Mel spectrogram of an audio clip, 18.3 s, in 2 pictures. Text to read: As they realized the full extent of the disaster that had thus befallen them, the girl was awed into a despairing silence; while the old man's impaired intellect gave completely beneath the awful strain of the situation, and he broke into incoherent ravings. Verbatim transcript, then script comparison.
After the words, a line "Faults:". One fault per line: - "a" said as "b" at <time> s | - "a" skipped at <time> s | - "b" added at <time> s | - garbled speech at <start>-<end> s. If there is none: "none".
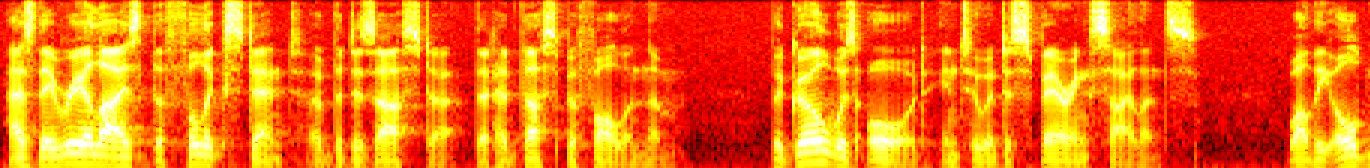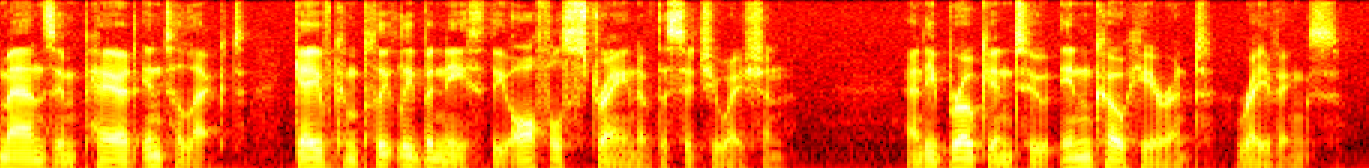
As they realized the full extent of the disaster that had thus befallen them, the girl was awed into a despairing silence; while the old man's impaired intellect gave completely beneath the awful strain of the situation, and he broke into incoherent ravings.
Faults:
none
